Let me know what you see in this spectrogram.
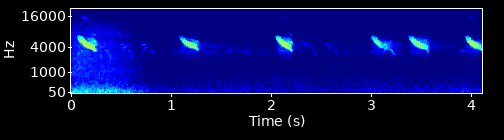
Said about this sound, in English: Listen, we're running really short of time this week, so we're going to reveal this week's mystery bird, and it is the house martin.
